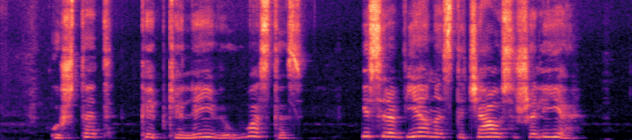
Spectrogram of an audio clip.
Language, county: Lithuanian, Klaipėda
